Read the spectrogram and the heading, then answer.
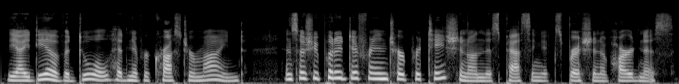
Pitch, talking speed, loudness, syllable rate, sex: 200 Hz, 205 wpm, -18 LUFS, 5.7 syllables/s, female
